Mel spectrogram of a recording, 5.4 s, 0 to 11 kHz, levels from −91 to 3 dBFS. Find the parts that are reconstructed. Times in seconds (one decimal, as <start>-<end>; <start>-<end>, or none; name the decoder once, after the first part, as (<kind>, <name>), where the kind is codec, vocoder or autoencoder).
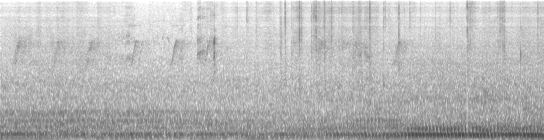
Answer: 0.0-1.1 (autoencoder, DAC-VAE); 2.2-5.4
